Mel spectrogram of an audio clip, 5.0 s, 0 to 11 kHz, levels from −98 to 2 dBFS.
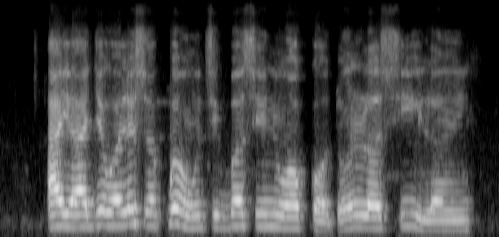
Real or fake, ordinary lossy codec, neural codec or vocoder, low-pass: real; Opus, 16 kbps; none; 7.2 kHz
